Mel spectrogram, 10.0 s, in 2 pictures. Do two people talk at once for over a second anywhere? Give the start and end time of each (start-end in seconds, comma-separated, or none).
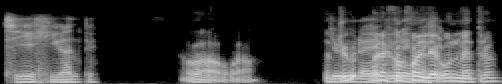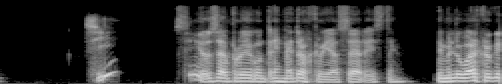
3.3-4.6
